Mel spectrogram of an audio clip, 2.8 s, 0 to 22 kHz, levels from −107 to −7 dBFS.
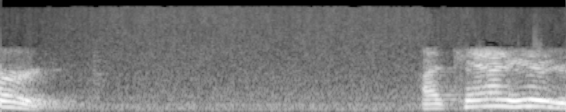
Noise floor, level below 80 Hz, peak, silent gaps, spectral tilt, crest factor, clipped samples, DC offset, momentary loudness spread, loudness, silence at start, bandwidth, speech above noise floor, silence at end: -39 dBFS; -56 dBFS; -2 dBFS; none; -5.5 dB/octave; 14 dB; under 0.1%; under 0.1%; 26 LU; -15 LUFS; 0 s; 17 kHz; 26 dB; 0 s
